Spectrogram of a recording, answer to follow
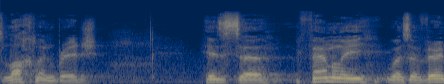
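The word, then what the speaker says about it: Leighlinbridge: in western ireland that looks to american ears like Leyland bridge but is actually pronounced Lachlan bridge his family was a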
